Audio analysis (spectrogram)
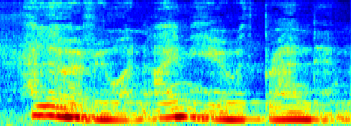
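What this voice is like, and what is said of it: Mock public radio announcer voice. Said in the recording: “I wanted to try that voice. It didn't work. ... Trying to do like NPR.”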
